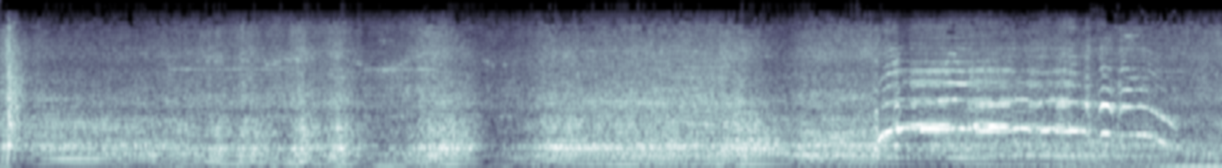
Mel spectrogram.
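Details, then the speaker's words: First start in a long time after a new fuel system install, with a strong ethanol smell. Rough, loud roar with sharp pops bursting through, then a rising howl as it catches. Backfire on first start. "it is so strong in there right now that was the loudest most obnoxious crazy noise that I've ever heard"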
